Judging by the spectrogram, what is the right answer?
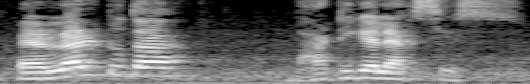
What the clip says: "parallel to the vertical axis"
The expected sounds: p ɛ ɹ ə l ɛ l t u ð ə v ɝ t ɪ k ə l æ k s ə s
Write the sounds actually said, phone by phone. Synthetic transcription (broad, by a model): p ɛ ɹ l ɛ l t u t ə b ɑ t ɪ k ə l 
